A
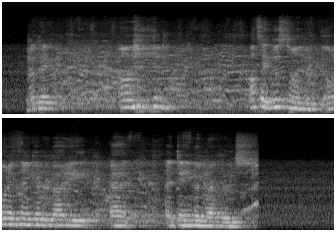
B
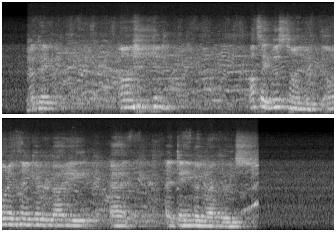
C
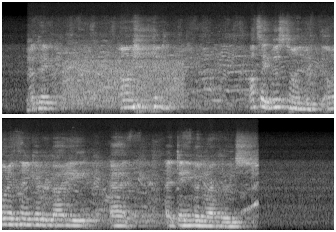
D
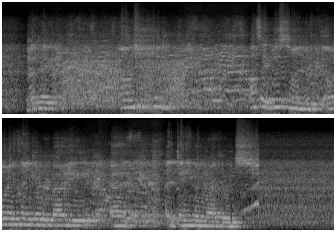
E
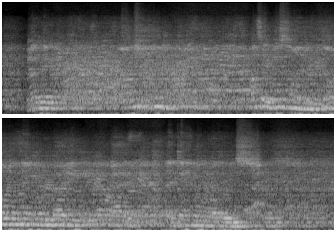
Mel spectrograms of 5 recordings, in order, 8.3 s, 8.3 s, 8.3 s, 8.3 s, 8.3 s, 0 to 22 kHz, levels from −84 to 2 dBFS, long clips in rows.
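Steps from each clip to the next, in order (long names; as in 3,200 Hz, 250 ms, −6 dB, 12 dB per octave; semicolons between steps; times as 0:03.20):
high-shelf EQ 2,100 Hz +11.5 dB; level +4 dB
sound drawn into the spectrogram noise, 0:00.74–0:02.27, 290–2,600 Hz −26 dBFS; level +1.5 dB
soft clipping −16.5 dBFS, distortion −10 dB; reversed playback; downward compressor 5 to 1, threshold −32 dBFS, peak gain reduction 12 dB; reversed playback; level +1.5 dB
feedback delay with all-pass diffusion 530 ms, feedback 58%, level −9 dB; rectangular room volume 200 cubic metres, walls furnished, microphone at 2.1 metres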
